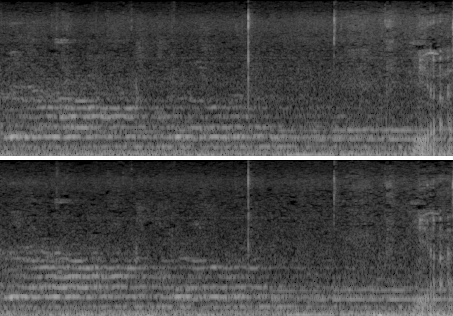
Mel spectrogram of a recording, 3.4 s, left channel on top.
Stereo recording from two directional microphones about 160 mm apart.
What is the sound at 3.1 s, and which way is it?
Music, 30° left (ahead or behind).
